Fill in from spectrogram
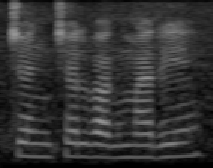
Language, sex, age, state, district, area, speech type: Marathi, female, 30-45, Maharashtra, Akola, rural, spontaneous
